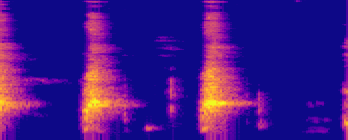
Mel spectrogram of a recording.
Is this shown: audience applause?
no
